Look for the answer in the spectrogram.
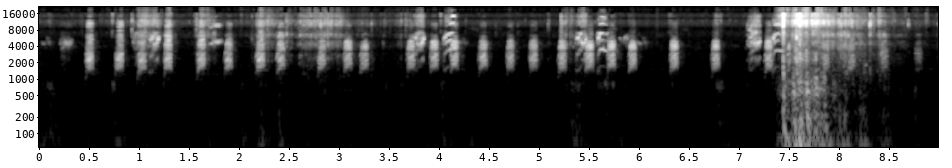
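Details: Himalayan (white-cheeked) bulbul, Pycnonotus leucogenys, chicks give rapid, harsh, high chirps in quick irregular bursts, with a brief rustling thud near the end.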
